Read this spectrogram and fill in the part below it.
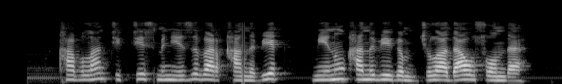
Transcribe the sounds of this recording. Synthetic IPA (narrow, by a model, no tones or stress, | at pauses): qʰɑbəlˠɑnt̪ʰek̚t̪e̞smɪne̞zɪbɑɾqʰɑnəbe̞k̚ | me̞nɪɴqʰɑnəbe̞ɡʲɪmʒəlˠɑd̪ɑwso̞nd̪ɑ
